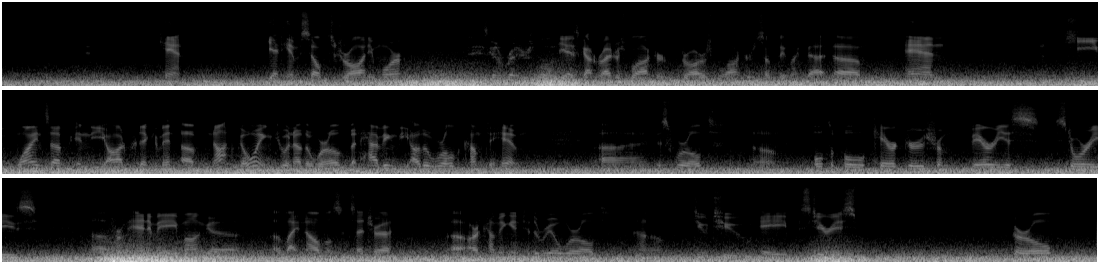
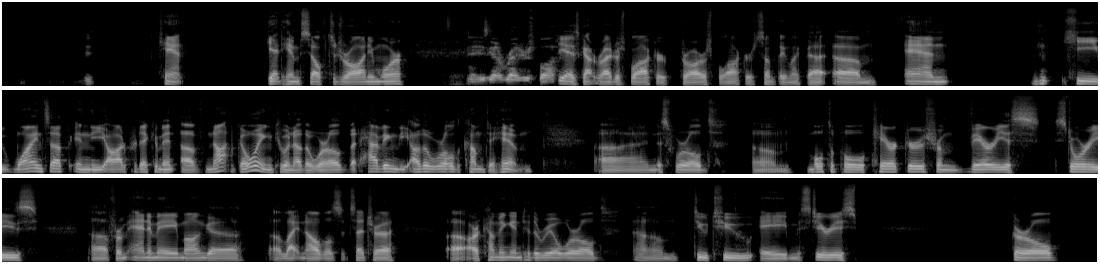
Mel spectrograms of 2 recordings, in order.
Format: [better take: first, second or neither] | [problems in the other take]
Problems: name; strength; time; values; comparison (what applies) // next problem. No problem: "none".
second | wind noise on the microphone; heavy; 3 dB above the speech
